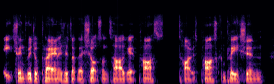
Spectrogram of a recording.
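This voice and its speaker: A man's voice: low-pitched, level tone, brisk, fairly bright tone, no room sound. A man co-hosting a gaming podcast in casual chat, often stammering and repeating words as he starts. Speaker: podcast co-host discussing a video game.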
